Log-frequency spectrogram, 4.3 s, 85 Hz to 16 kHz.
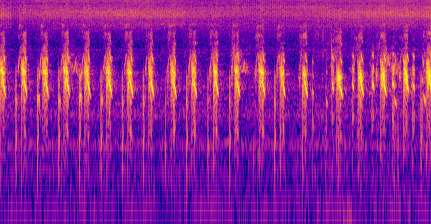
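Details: Osprey calling at its nest near Charlo, Montana, recorded by a nest camera on the afternoon of 16 July 2018. A steady rapid string of piercing, slightly squeaky whistled chirps, around three each second.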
